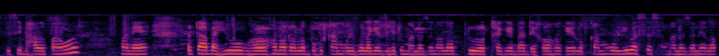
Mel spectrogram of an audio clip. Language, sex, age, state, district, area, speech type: Assamese, female, 30-45, Assam, Morigaon, rural, spontaneous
